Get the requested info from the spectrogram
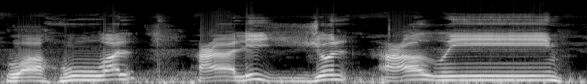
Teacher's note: لام کے اوپر جزم ہے، لام ساکن ہے، تو لام دیکھیں یہاں پہ لام کے اوپر قلقلہ نہ ہو جائے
